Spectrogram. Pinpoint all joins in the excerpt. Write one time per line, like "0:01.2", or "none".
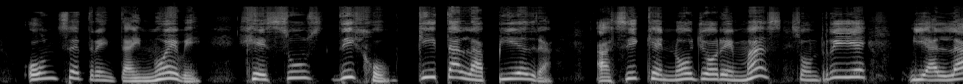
0:05.7
0:07.9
